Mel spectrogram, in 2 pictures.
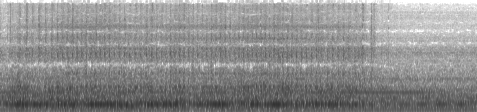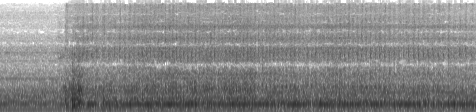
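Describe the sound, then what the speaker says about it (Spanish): A sewing machine runs a straight seam on fabric pieces while sewing a side pocket. It makes a loud, continuous motor whir with a steady stitching buzz that briefly drops off near the middle and then resumes. "lo único que hago es coser recto hasta el final de la pieza"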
